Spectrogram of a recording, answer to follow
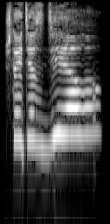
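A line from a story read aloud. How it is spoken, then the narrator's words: Sobbing. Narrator (Russian): рыдает Префен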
